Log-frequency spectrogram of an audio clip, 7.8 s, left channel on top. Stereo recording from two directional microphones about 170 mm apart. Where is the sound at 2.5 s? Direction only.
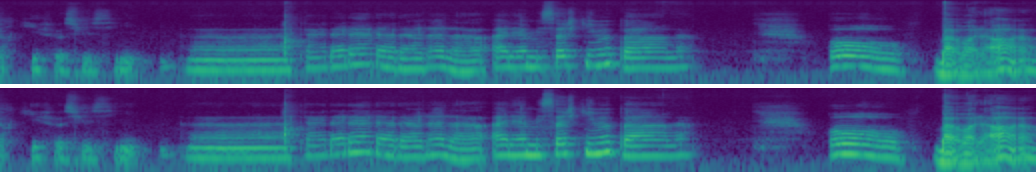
50° right (ahead or behind).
